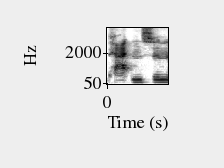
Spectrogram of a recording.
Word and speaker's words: Robert Pattinson: Pattinson is the correct way to say his last Fuck name.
